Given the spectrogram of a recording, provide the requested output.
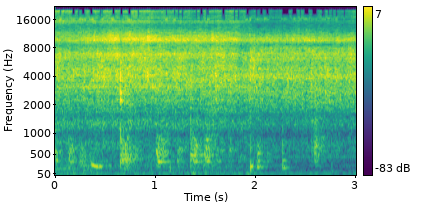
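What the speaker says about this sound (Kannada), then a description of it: "ಶುಂಠಿ ಬೆಳ್ಳುಳ್ಳಿ ಪೇಸ್ಟ್ ಹಾಕತ್ತಾ ಇದ್ದೀನಿ" Ginger garlic paste frying in a pan while it is stirred, giving a steady close sizzle with soft scraping strokes of the spoon, in a home kitchen during a mushroom masala.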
